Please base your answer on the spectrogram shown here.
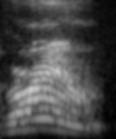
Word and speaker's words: Braun: He likes to be called Brown, but his name is spelled Braun. I'm sorry. B R Au N.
